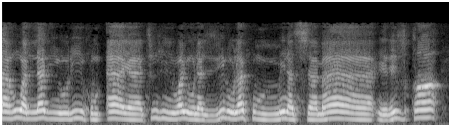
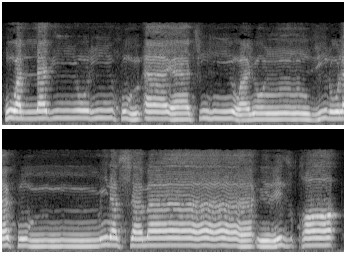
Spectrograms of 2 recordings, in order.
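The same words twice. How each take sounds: First: Said in the usual way. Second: Slow drawn-out chant, وينزل said "wa-yunzilu" with single z; lightened yunzil. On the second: Shown as a demonstration. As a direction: recite وينزل as yunzilu, holding the nasal n. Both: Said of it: "قرأ بتخفيف ينزل هكذا".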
